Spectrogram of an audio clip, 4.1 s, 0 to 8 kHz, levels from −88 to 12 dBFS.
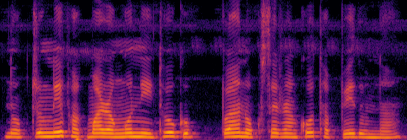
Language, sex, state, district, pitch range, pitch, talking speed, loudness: Garo, female, Meghalaya, South Garo Hills, 200-215 Hz, 205 Hz, 90 wpm, -16 LUFS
